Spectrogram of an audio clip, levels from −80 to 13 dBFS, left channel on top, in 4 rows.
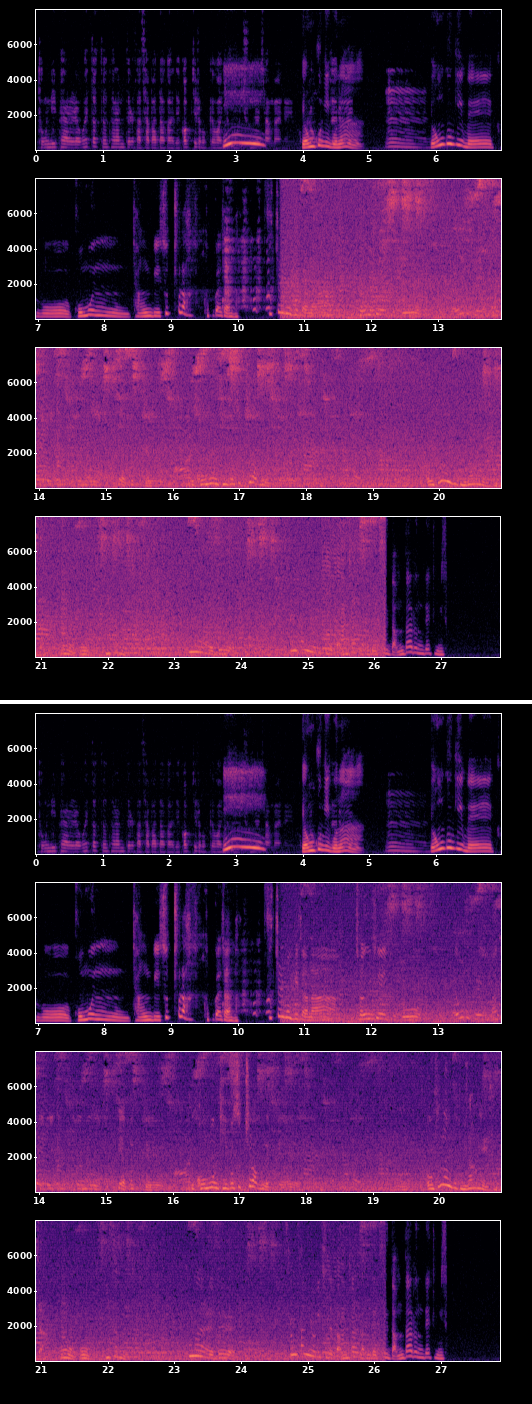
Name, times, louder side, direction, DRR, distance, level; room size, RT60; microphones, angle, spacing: voice 1, 0.0-3.7 4.1-4.8 5.2-6.0 9.8-10.9 11.5-12.6 13.2-14.1 14.6-15.1 16.0-16.5 17.4-21.1 21.7-22.1 23.4-23.7 24.0-24.8 25.3-25.7 26.0-26.4, left 4 dB, 80° left, 5.7 m, -37 dB
voice 2, 2.8-3.4 4.0-4.9 5.9-10.0 10.6-12.8 13.2-15.9 16.4-18.0 19.3-19.5 19.8-22.4 23.2-24.0 24.7-27.1, right 1 dB, 25° right, 0.9 m, -23 dB
sound 1, 10.6-26.2, left 6 dB, 35° left, 0.4 m, -22 dB
head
